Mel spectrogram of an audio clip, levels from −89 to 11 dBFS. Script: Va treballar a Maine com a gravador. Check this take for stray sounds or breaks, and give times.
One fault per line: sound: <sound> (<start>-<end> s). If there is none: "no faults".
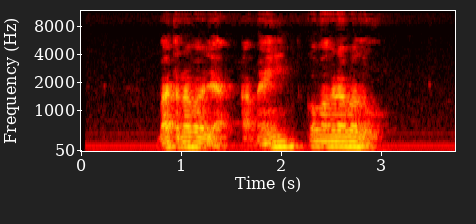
no faults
